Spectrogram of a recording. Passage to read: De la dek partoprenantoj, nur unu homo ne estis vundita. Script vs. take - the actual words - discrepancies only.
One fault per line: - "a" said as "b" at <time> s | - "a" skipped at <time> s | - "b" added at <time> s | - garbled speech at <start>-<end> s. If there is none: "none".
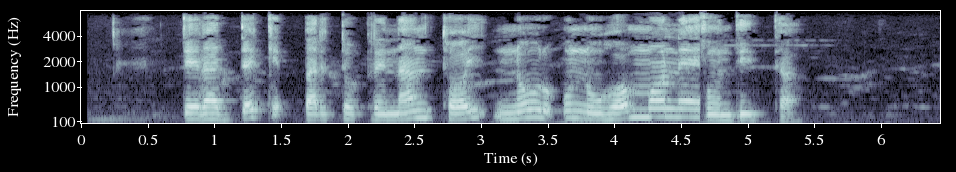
- "estis" skipped at 4.6 s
